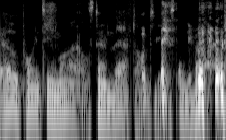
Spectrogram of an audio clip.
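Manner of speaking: put-on sultry British accent. Imitating her car's GPS voice giving directions, in a sexy British accent. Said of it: "She's got that sexy British accent".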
